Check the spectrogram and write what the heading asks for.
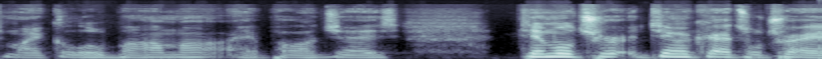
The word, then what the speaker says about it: Michelle Obama: his name wrong. I said it wrong. It's Michael Obama.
